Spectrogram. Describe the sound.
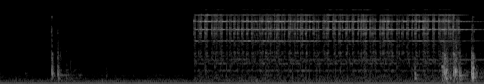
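A telephone bell rings on an old 1950s phone line. A faint click is followed by quiet, then a loud, steady, high-pitched ringing starts partway through and continues to the end.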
